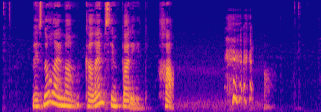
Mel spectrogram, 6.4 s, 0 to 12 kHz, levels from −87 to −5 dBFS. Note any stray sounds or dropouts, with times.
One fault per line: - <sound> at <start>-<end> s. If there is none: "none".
- laugh at 4.5-5.1 s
